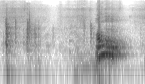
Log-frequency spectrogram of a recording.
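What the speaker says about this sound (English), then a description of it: "I swear that dog barks at everything." A dog gives a couple of close, loud barks, a short yip first and then a stronger bark after a pause.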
